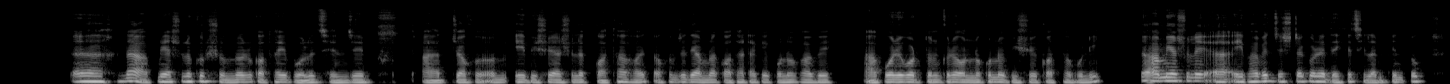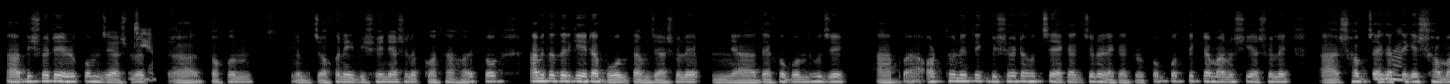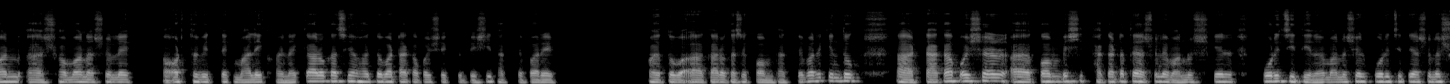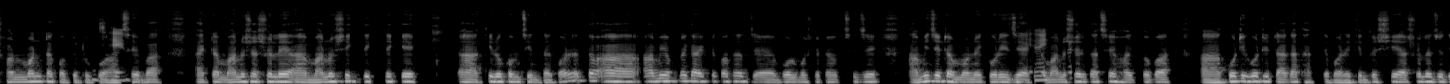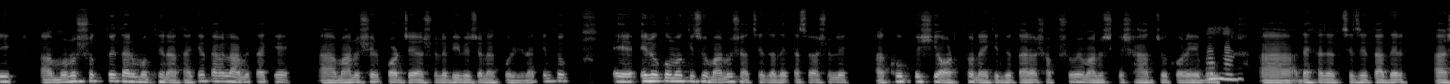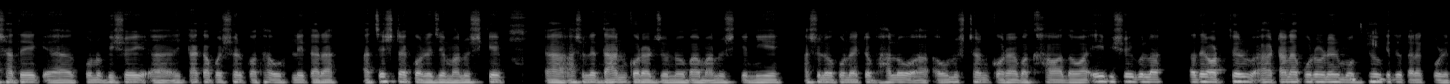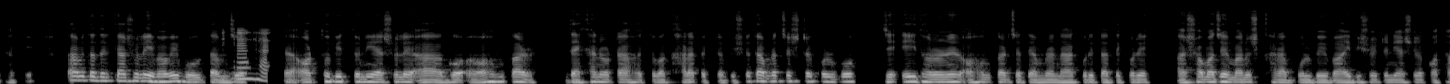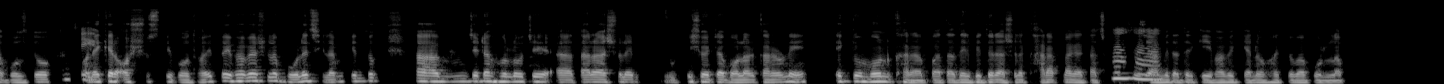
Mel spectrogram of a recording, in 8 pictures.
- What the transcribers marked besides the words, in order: horn; other noise
- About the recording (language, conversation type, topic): Bengali, advice, অর্থ নিয়ে কথোপকথন শুরু করতে আমার অস্বস্তি কাটাব কীভাবে?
